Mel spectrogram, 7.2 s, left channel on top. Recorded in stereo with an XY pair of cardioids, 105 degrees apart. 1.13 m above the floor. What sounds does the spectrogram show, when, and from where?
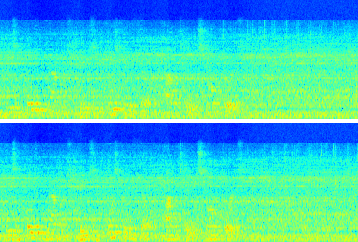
0.1 s a man speaking: 35° right, 7.5 m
